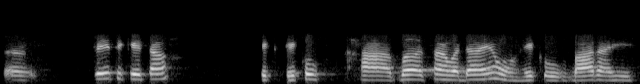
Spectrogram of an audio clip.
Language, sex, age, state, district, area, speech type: Sindhi, female, 60+, Uttar Pradesh, Lucknow, urban, conversation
